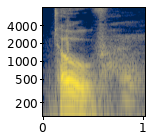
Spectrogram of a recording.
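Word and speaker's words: טוב: by a bait with no doggish have we pronounce this the tape makes sound of T right Tove Coulomb is long o Tove yes toad means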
